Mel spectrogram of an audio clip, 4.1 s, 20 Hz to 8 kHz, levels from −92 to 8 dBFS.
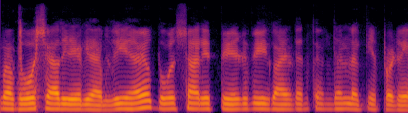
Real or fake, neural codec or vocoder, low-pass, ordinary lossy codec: fake; codec, 16 kHz, 1 kbps, FreqCodec, larger model; 7.2 kHz; none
